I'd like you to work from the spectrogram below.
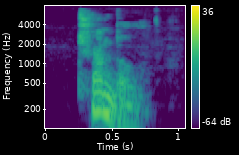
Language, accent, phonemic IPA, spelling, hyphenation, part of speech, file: English, Southern England, /ˈtɹɛmbl̩/, tremble, trem‧ble, verb / noun, LL-Q1860 (eng)-tremble.wav
- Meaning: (verb) 1. To shake, quiver, or vibrate 2. To fear; to be afraid; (noun) A shake, quiver, or vibration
